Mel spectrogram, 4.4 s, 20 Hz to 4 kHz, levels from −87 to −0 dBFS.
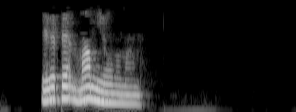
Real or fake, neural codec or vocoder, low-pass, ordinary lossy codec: real; none; 3.6 kHz; MP3, 16 kbps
